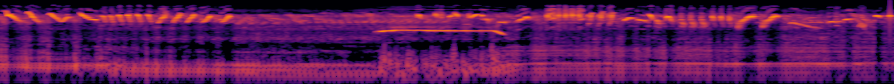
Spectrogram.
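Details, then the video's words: Ngeriwik song of an Oriental white-eye, soft with 'nembak' bursts: fast high chirping trills, a quieter pause broken by a steady whistled tone around the middle, then renewed sweeping twitters and chirp runs, constant low hum underneath. "burung pleci ngeriwik ikutan nembak"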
